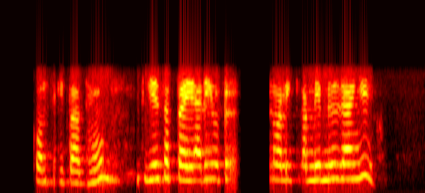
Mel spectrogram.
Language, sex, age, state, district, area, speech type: Hindi, female, 18-30, Uttar Pradesh, Chandauli, rural, conversation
